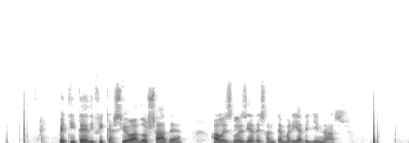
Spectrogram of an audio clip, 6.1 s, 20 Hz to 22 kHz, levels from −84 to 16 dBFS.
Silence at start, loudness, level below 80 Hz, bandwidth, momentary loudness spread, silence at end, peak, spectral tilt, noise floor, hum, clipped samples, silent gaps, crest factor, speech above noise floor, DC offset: 0.9 s; -25 LUFS; -68 dBFS; 9.2 kHz; 15 LU; 1.15 s; -4 dBFS; -6.5 dB/octave; -58 dBFS; none; under 0.1%; none; 22 dB; 33 dB; under 0.1%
